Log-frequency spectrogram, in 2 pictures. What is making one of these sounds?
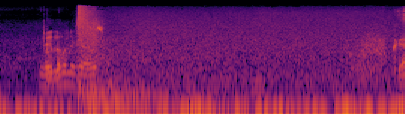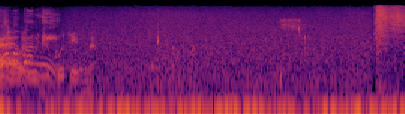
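Wind rushes past during a freefall.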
